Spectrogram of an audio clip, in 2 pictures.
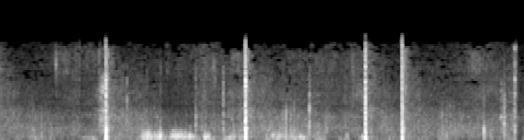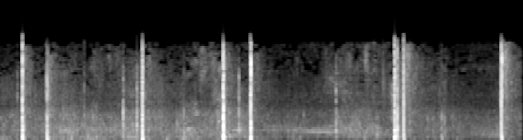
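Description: Aerial fireworks shells bursting in an irregular series of about a dozen sharp bangs, some in quick pairs.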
